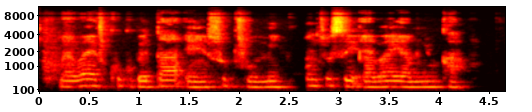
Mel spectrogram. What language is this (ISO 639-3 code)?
pcm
